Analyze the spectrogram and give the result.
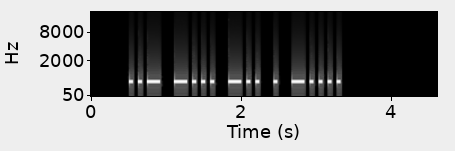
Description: Morse code, heard as a keyed tone, about 20 wpm, 700 Hz. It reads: UBDE6
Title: Five Challenging Letter-Number Combinations 20wpm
